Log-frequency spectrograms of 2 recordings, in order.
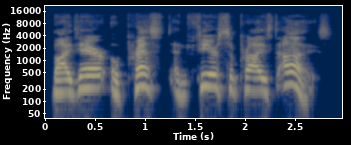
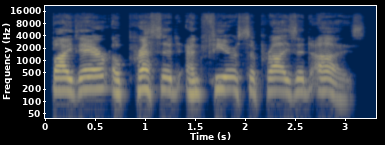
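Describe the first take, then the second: First: The line is said with nine syllables. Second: The line is said with eleven syllables. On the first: "Only four feet again" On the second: "puts an annoying extra unstressed syllable in the middle of the line"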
